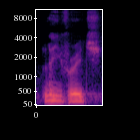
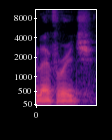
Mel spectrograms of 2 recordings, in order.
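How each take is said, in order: First: It is said with a British pronunciation. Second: It is said with an American pronunciation.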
